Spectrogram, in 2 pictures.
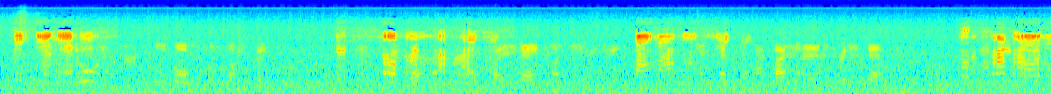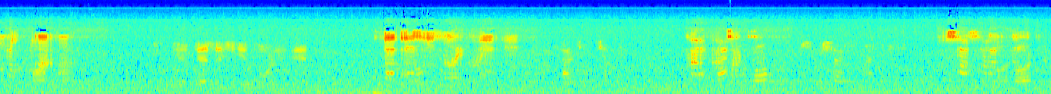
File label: jibberish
